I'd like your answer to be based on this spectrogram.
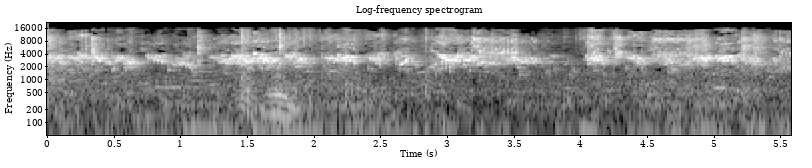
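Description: Budgerigar chick chirping among high, busy parakeet chatter in a colorful aviary, a steady twittering with brief louder bursts, while someone talks softly over it.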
